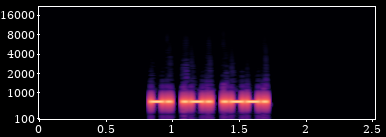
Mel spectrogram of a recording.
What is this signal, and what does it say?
Morse code, heard as a keyed tone, about 40 wpm, 700 Hz. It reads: NRP
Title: USA Call Sign Postfixes - 3 Letters 40wpm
